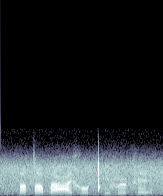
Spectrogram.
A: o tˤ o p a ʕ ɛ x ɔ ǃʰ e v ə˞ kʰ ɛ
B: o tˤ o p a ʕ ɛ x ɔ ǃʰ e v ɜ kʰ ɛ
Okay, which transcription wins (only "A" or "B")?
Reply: A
